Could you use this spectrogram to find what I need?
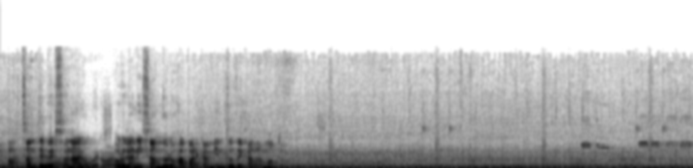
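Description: A motorcycle engine rumbles nearby as it rides slowly.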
